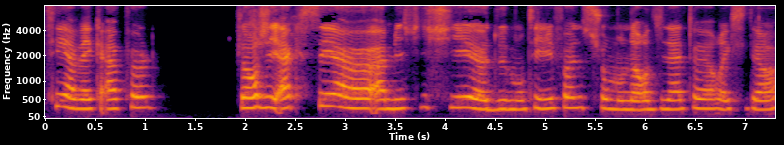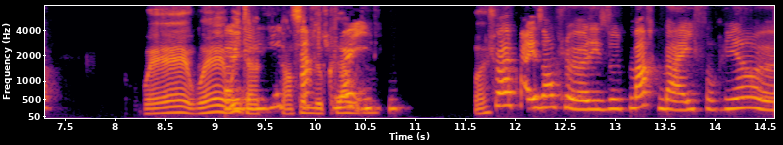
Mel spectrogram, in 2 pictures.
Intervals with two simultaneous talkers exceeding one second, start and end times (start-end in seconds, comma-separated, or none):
9.1-10.6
